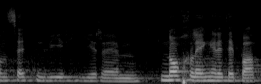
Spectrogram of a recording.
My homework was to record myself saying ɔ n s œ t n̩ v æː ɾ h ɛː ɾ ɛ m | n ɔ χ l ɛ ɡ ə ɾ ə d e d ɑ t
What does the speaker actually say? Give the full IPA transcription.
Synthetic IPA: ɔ n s ɛ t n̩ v iː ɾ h iː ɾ ɛ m | n ɔ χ l ɛ ŋ ə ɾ ə d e b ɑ t

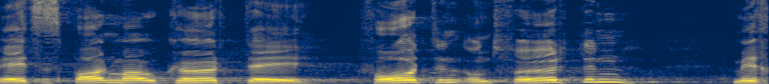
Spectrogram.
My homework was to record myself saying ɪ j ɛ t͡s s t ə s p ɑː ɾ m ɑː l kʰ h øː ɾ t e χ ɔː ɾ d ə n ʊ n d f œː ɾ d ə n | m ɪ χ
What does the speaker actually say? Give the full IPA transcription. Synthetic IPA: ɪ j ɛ t͡s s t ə s p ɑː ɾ m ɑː l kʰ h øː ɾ t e f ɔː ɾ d ə n ʊ n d f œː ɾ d ə n | m ɪ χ

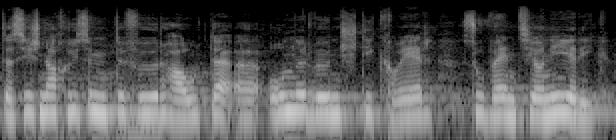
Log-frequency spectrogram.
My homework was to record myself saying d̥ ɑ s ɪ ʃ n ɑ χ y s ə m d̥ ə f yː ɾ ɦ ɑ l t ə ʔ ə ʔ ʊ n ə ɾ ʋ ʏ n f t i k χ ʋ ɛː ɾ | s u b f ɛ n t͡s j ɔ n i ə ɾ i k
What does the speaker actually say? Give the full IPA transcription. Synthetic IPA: d̥ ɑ s ɪ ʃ n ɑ χ y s ə m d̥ ə f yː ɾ ɦ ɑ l t ə ʔ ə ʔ ʊ n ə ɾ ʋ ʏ n ʃ t i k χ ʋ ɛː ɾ | s u b v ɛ n t͡s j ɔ n i ə ɾ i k

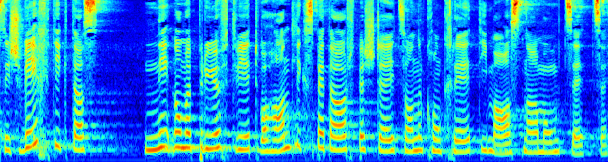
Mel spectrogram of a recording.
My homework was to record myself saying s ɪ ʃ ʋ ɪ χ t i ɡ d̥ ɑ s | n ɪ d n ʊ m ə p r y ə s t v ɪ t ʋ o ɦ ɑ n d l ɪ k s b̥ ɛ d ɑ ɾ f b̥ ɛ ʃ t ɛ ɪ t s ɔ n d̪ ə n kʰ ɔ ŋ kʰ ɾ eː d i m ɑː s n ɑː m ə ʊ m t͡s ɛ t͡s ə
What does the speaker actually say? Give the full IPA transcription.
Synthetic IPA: s ɪ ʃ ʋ ɪ χ t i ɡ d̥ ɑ s | n ɪ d n ʊ m ə p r y ə f t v ɪ t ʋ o ɦ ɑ n d l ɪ k s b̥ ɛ d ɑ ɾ f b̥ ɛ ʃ t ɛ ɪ t s ɔ n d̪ ə n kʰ ɔ ŋ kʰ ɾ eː t i m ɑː s n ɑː m ə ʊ m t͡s ɛ t͡s ə

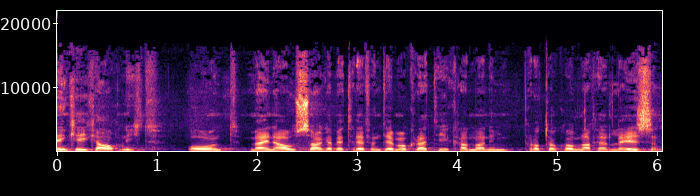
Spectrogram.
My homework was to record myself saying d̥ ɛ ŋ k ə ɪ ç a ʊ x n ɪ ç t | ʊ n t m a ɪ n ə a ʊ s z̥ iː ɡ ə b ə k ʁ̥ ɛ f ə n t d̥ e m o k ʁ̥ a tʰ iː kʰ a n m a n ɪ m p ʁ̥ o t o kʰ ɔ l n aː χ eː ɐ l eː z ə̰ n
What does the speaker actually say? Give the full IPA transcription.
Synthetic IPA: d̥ ɛ ŋ k ə ɪ ç a ʊ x n ɪ ç t | ʊ n t m a ɪ n ə a ʊ s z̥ aː ɡ ə b ə t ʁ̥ ɛ f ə n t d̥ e m o k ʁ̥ a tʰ iː kʰ a n m a n ɪ m p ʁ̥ o t o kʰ ɔ l n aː χ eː ɐ l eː z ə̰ n

